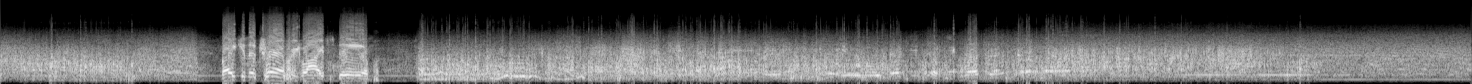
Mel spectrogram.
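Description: A radio receiver hisses with static and crackle throughout.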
